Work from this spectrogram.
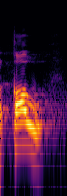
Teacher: قاف واو زبر قو، واو ساکن سے پہلے زبر، واو لین، نرمی سے ادا کریں گے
